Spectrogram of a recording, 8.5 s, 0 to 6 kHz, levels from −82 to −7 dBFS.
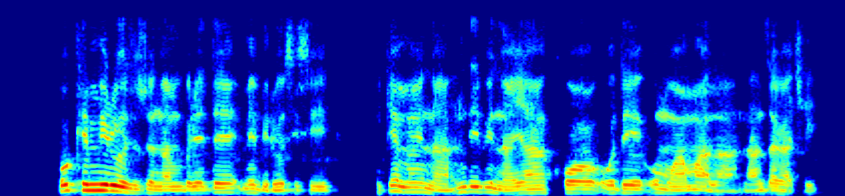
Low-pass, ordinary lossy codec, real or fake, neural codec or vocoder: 5.4 kHz; none; fake; codec, 44.1 kHz, 7.8 kbps, DAC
